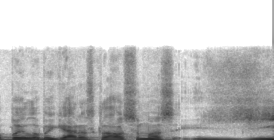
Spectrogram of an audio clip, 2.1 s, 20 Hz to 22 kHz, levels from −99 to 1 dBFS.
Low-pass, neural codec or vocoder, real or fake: 14.4 kHz; none; real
